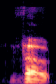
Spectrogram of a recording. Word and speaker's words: Vogt: in the dart here it's voget vote like the election like the election see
